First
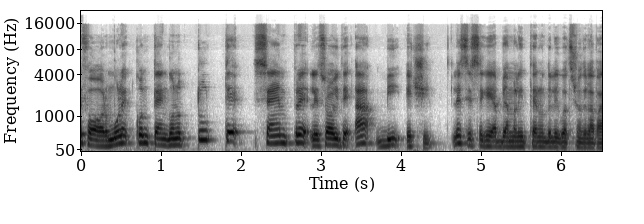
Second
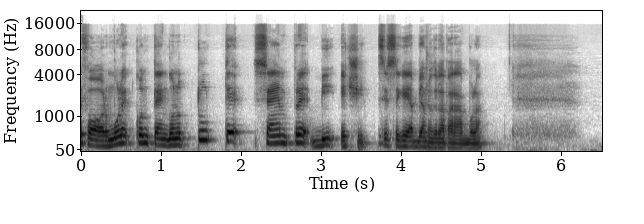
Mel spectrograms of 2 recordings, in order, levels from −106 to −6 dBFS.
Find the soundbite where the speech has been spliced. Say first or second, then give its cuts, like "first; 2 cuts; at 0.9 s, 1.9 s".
second; 3 cuts; at 2.8 s, 3.7 s, 4.3 s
